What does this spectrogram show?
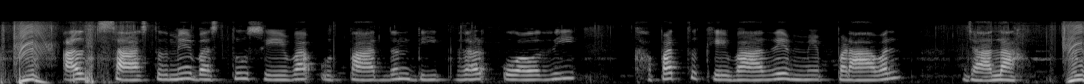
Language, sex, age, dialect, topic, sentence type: Bhojpuri, female, 31-35, Northern, banking, statement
